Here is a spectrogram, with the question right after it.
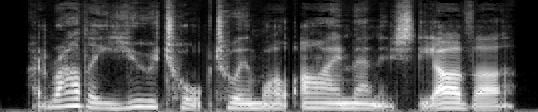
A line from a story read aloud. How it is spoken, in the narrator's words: said Cora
